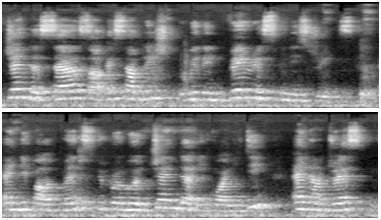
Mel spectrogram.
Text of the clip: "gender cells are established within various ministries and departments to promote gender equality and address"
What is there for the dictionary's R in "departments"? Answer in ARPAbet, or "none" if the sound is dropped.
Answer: L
